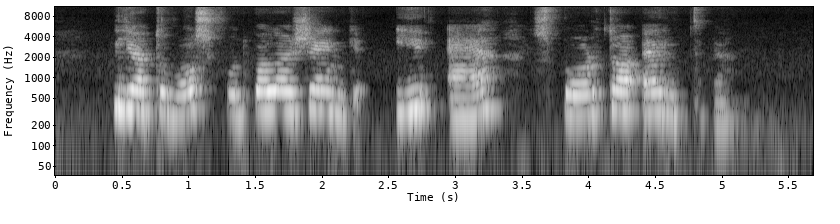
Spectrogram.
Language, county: Lithuanian, Panevėžys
